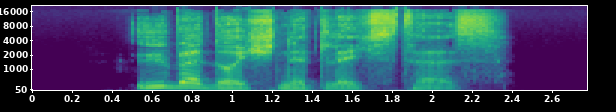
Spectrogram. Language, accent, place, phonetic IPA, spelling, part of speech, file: German, Germany, Berlin, [ˈyːbɐˌdʊʁçʃnɪtlɪçstəs], überdurchschnittlichstes, adjective, De-überdurchschnittlichstes.ogg
- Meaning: strong/mixed nominative/accusative neuter singular superlative degree of überdurchschnittlich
